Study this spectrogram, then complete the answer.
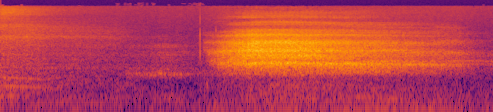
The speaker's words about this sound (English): This time, open your mouth and breathe out. One more like that. Inhale.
